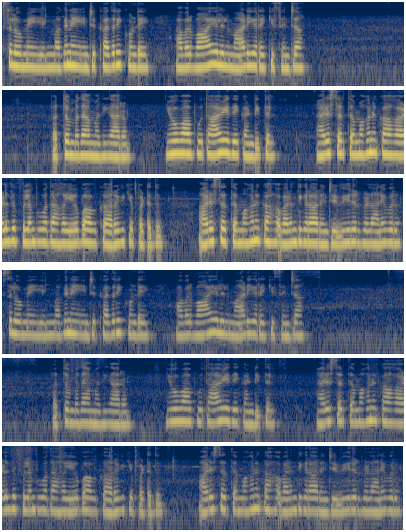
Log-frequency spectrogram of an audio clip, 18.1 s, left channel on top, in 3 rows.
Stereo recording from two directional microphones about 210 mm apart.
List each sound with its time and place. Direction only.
0.1 s speech: 40° left (ahead or behind)
6.7 s speech: 45° left (ahead or behind)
